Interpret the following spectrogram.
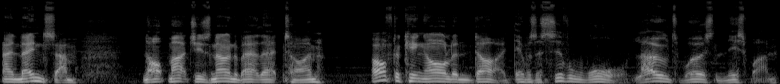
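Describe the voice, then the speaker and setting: This merchant character, proud and from a disgraced noble line, is voiced by a man with a medium-pitched, fairly bright, slightly rough voice. He sounds animated yet unhurried, and speaks bluntly, plainly, and earnestly.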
